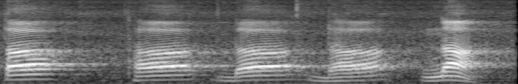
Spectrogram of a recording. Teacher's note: दांत से स्पर्श करना होता है त जाक इनका उच्चारण होता है त थ द ध न · इसके बाद हो जाएगा ता वर्ग, इसमें जीभ को दांत से स्पर्श करना होता है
